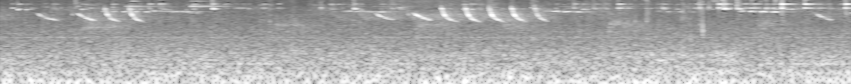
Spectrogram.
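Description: Songbirds singing: series of quick high chirps that each slide downward in pitch, a few about a second in and a longer run of them around the middle, over faint steady background hiss.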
